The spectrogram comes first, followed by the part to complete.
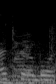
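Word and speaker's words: turbot: ปลา เบอ เบอ ว่า เทอร์โบ ที่ มัน ไม่ ออก เสียง ตัว ที ซึ่ง ปลา นี้ เขา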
